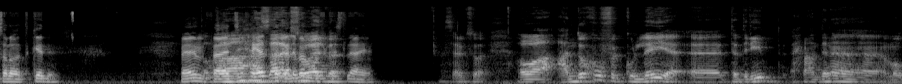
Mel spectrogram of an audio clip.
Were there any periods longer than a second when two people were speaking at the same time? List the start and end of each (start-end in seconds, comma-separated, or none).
2.0-3.5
